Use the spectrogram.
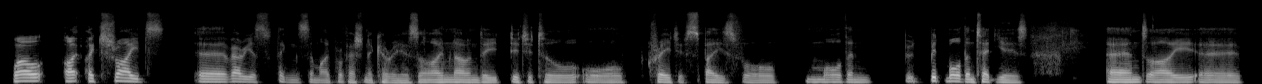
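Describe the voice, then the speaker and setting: In a German accent, a man speaks fairly slowly at a fairly low pitch, with ordinary pitch variation. The sound is dry and close with no echo, over a quiet background. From Germany. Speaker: UX researcher. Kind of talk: interview. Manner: halting.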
